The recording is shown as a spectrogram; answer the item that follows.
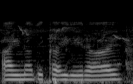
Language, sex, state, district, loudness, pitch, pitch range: Hindi, female, Bihar, Vaishali, -32 LUFS, 220 Hz, 215-225 Hz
